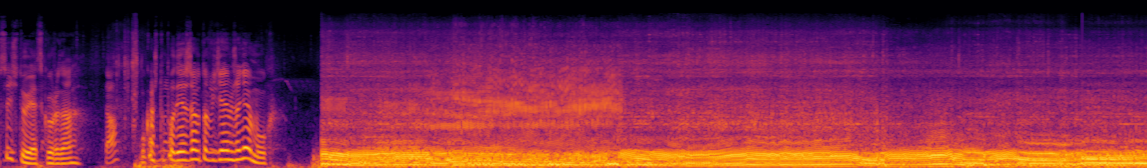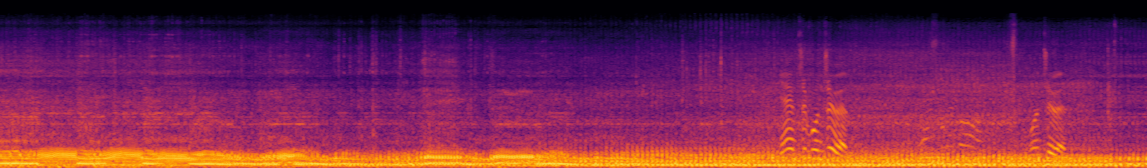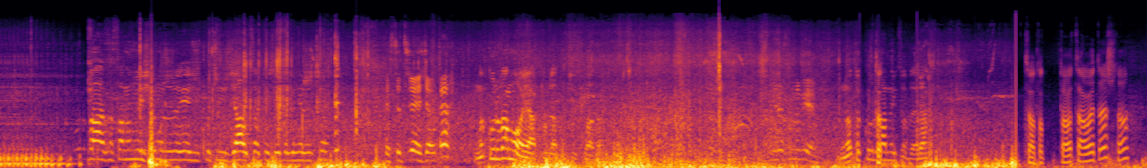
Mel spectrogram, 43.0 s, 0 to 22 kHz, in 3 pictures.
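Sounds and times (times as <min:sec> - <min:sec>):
dirt bike engine revving: 0:04.0 - 0:29.7.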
